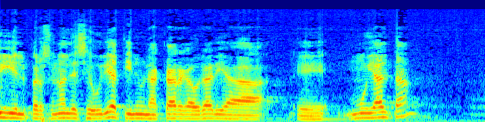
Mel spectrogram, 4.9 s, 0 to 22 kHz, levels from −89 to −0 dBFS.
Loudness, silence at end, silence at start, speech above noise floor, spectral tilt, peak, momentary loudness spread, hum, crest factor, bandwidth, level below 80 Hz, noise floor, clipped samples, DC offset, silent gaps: -22 LUFS; 0.65 s; 0 s; 28 dB; -5.5 dB/octave; -4 dBFS; 10 LU; none; 20 dB; 16 kHz; -50 dBFS; -50 dBFS; under 0.1%; 0.2%; none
